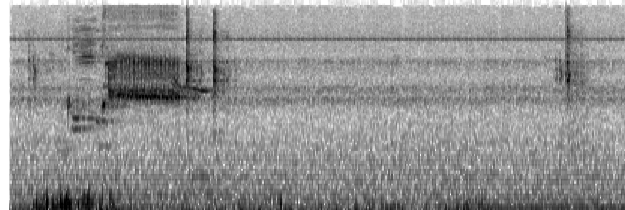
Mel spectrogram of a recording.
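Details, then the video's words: Red-winged blackbirds in a backyard maple tree, just sitting and calling: a few quick short notes, then a harsh, buzzy trill lasting about a second, over a low background rumble and a few sharp clicks. "Redwing black birds just sitting around making noise"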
